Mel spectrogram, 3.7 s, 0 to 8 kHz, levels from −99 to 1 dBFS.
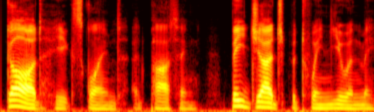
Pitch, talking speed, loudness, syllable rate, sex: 105 Hz, 175 wpm, -20 LUFS, 4.9 syllables/s, male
